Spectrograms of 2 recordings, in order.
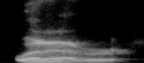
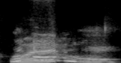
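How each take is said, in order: First: It is said in a dismissive, uncaring tone. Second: It is said in a calm, even, accepting tone. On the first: The speaker does not care about the outcome. "The apathy way is whatever" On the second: The speaker calmly accepts whatever happens. "the neutrality way is, well, whatever"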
